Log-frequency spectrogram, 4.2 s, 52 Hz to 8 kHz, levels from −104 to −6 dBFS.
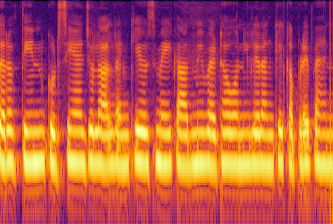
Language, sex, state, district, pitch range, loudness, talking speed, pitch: Hindi, female, Uttar Pradesh, Varanasi, 200-210 Hz, -13 LUFS, 300 wpm, 205 Hz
